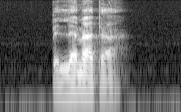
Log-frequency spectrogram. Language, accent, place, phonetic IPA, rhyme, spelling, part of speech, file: German, Germany, Berlin, [bəˈlɛmɐtɐ], -ɛmɐtɐ, belämmerter, adjective, De-belämmerter.ogg
- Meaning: 1. comparative degree of belämmert 2. inflection of belämmert: strong/mixed nominative masculine singular 3. inflection of belämmert: strong genitive/dative feminine singular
